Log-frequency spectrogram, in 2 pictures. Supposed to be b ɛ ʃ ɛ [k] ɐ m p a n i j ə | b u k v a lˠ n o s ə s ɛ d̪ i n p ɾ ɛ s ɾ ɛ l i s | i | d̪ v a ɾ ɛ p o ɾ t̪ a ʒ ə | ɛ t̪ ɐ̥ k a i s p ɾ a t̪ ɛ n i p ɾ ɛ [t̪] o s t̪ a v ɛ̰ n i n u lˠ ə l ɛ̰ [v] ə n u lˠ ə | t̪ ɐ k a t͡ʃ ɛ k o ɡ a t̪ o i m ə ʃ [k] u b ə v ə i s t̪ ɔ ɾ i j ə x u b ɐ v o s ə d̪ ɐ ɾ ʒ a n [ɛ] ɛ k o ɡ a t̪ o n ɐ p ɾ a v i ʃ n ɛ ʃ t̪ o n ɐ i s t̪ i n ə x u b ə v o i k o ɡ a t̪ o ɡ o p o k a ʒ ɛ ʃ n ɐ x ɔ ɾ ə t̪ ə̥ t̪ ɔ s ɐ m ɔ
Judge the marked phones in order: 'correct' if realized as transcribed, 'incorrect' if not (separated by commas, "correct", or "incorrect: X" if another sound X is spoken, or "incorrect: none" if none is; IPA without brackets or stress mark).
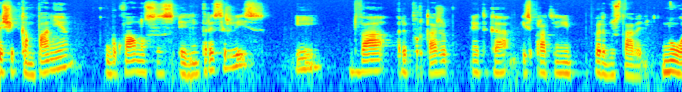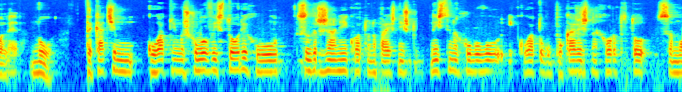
correct, incorrect: d̪, correct, incorrect: x, incorrect: i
